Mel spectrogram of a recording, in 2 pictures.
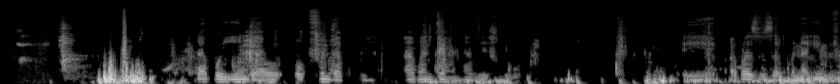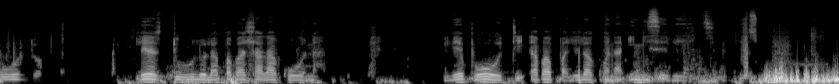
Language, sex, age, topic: North Ndebele, female, 50+, education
